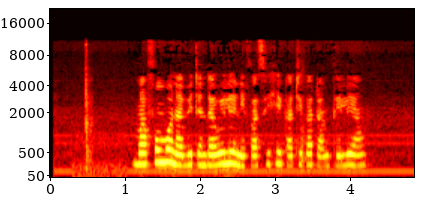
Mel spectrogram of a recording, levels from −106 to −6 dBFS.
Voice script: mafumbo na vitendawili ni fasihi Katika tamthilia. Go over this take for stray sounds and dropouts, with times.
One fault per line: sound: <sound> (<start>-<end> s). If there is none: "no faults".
sound: thud (0.5-0.6 s)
